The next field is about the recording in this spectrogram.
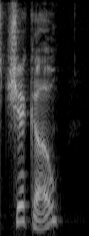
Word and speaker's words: Chico: Leonard was known as Chico. The second C goes with the first syllable.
